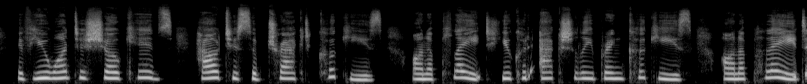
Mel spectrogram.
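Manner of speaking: soft, gentle, soothing, calming voice. Describing a former teacher's class, imitating her soft voice. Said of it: "her voice was so soft and she would talk like this".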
